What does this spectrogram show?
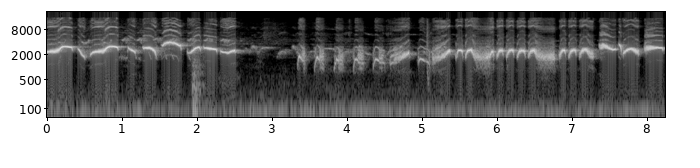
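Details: Wambi bird delivering a clear song: bouncing whistled notes, a short pause with softer twitters, then a renewed rapid series of rising and falling whistles.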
